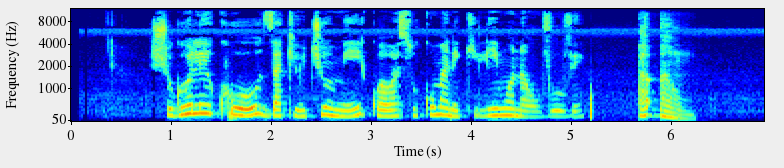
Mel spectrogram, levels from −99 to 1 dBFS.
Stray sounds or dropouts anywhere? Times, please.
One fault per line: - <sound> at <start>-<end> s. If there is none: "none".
- cough at 5.7-6.3 s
